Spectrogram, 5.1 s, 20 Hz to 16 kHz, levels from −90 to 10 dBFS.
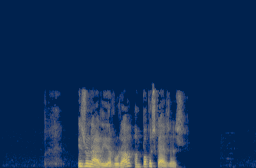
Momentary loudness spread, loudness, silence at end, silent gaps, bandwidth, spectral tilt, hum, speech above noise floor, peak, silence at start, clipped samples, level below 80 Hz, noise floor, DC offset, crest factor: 12 LU; -14 LUFS; 1.55 s; none; 7.8 kHz; -6 dB/octave; none; over 77 dB; -2 dBFS; 1.55 s; under 0.1%; -60 dBFS; under -90 dBFS; under 0.1%; 16 dB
